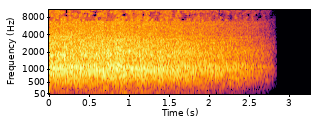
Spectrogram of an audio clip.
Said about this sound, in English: Might have made the clapping a little loud, but, you know, I wanted to make it sound like you're trying to yell into the crowd.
